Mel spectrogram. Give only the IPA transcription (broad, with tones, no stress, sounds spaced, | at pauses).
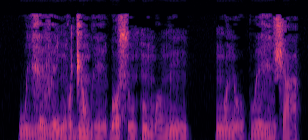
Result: w i˧ ɣ e˦ v e˧ ɲ o˦ d͡ʒ ɔ̃˦ b eː˨ ɓ o˦ s ũ˨ k ũ˧ m ɔ˨ m ĩ˦˨ | ŋ o˧ n oː˨ kʷ eː˧ ɣ i˦ ʃ a˨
